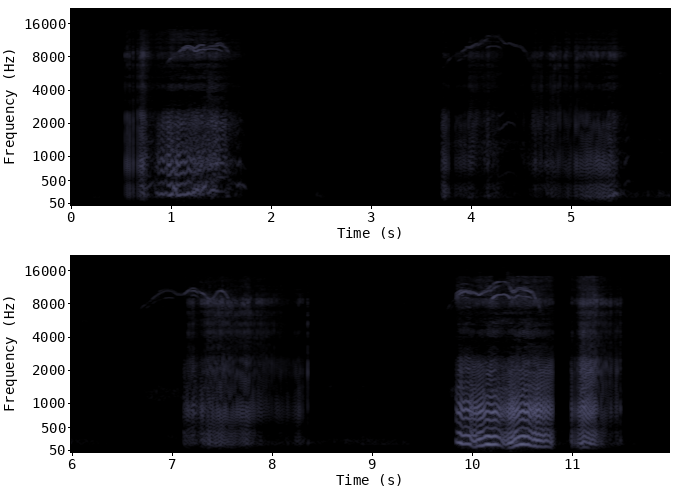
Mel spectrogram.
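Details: Domestic cat snoring indoors: four harsh, buzzy snores lasting about a second each, a few seconds apart, with softer exhaled rasps trailing after them. The last snore is loudest and is followed by a brief extra burst.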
